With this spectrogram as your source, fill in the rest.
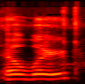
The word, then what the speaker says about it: Elay: My name is LA, pronounced like LA, like the city.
